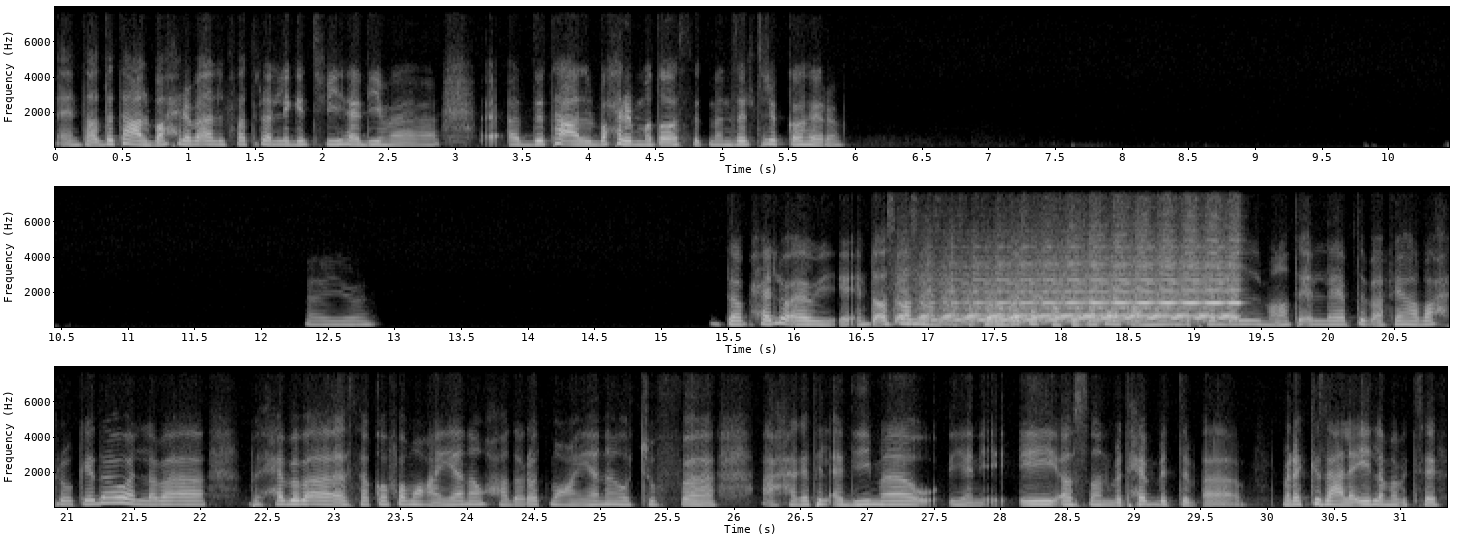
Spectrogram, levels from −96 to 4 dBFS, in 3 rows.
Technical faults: feedback howl

